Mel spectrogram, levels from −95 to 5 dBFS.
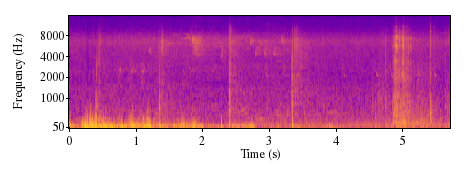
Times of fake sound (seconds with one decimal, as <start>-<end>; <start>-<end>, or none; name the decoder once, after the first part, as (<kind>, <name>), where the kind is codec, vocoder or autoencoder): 1.8-2.4 (codec, SNAC)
